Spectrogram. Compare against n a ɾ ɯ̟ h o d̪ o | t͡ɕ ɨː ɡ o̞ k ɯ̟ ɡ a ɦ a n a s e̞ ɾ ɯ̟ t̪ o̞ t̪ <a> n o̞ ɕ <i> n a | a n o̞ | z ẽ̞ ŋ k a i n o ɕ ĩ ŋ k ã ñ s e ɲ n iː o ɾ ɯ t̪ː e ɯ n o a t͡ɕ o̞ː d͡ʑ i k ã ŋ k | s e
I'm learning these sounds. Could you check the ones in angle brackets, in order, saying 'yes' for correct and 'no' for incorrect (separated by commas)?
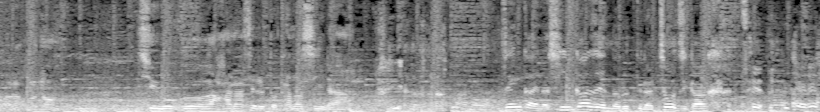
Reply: yes, no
